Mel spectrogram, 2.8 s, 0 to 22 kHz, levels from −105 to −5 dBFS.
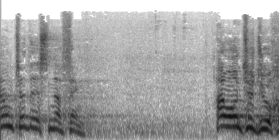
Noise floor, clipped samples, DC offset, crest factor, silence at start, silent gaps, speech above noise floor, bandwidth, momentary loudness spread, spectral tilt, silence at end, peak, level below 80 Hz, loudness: -49 dBFS; under 0.1%; under 0.1%; 16 dB; 0 s; none; 29 dB; 16 kHz; 14 LU; -4 dB/octave; 0 s; -6 dBFS; -62 dBFS; -21 LUFS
